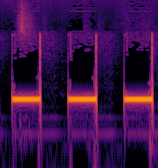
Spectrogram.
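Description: Three identical busy-signal beeps after a dropped phone call: steady, mid-pitched electronic tones, each lasting about a third of a second, separated by short silent gaps, loud and without talk.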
